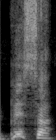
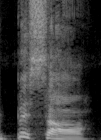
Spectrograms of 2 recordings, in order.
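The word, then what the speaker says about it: פסח: Pâques, on va marquer Pessa, mais c'est pas Pessa, c'est Pessah. d'accord. Il faut prononcer le A avant.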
